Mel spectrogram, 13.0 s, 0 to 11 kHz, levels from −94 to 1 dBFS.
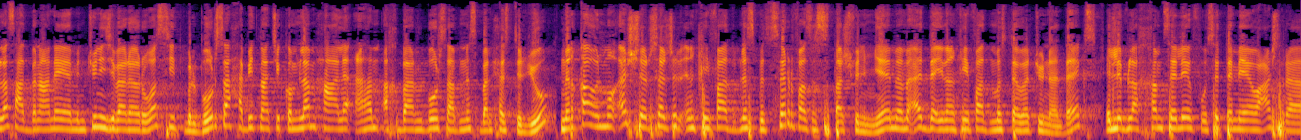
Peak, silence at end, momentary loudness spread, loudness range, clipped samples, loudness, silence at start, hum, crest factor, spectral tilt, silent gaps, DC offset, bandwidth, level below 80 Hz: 0 dBFS; 0 s; 3 LU; 1 LU; under 0.1%; -14 LUFS; 0 s; none; 14 dB; -4.5 dB/octave; none; under 0.1%; 11 kHz; -40 dBFS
